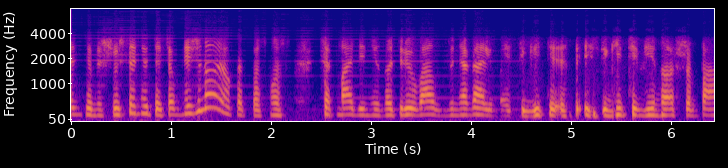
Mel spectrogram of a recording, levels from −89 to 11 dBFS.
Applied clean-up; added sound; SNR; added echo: neural separator model SepFormer DNS4.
